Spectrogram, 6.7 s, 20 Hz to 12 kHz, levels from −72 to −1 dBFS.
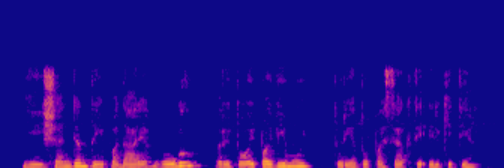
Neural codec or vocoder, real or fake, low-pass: none; real; 7.2 kHz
